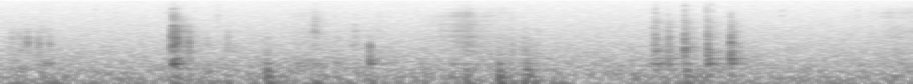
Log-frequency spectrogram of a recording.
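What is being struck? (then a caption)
Plastic water bottle. Fingertips and metal rings quickly tap a hollow white plastic sports water bottle standing upright. The taps are short, dry clicks and knocks that die away almost at once, over a soft, low background rumble.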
